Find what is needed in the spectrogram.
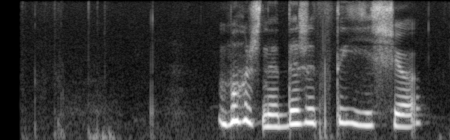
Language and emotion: Russian, positive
